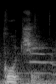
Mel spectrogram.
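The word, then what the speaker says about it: Củ Chi: day two you should go and visit the Gucci tunnels it's spelled chuchi and it took me some time before I realized that it's actually pronounced Gucci but you should go and visit them when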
